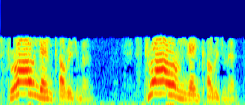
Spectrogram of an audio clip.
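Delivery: emphatic preacher stressing "strong". Shown as a demonstration. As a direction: lean hard on "strong", twice. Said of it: "may I emphasize the word strong".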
